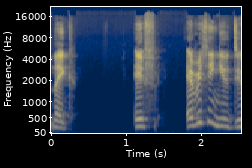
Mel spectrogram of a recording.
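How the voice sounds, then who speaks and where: With a Japanese accent, a woman speaks at a moderate pace in a bright, sharp tone on a very clean recording with a silent background. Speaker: author and business consultant. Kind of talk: interview.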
